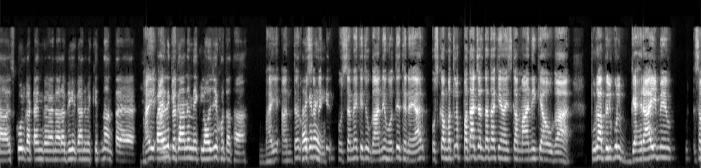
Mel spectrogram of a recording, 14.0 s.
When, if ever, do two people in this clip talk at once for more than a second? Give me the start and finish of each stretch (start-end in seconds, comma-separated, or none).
none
